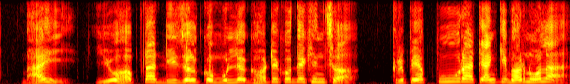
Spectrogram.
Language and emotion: Nepali, happy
